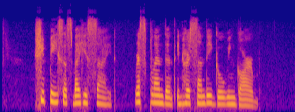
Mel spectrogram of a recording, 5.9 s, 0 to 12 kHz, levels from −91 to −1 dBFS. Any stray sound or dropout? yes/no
no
